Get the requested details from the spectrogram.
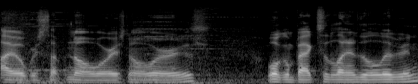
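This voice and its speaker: With a Spanish accent, a man speaks at a fairly slow pace in a fairly low, monotone voice with flat intonation. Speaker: video game streamer. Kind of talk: live gameplay stream chat.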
